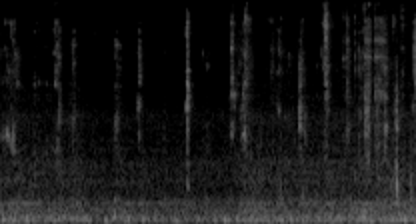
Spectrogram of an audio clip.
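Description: A person chewing food with irregular wet clicks and smacks of the mouth, over a low steady hum.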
